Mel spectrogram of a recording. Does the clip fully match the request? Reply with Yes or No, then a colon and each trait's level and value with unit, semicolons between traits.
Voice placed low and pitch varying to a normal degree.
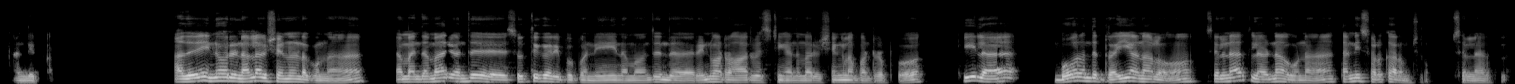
No: low, 115 Hz; wide, 6.4 semitones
